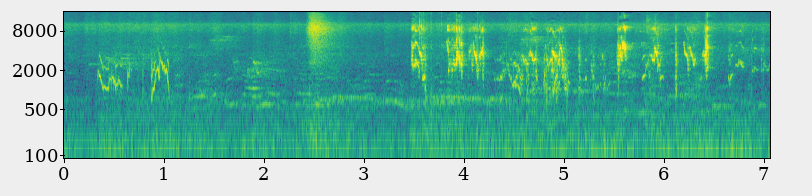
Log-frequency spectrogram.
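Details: Budgerigar chick-style calls meant to draw answers from other budgerigars: a few soft scratchy notes, then a brief hiss, followed by a run of dense, buzzy chattering chirps over light background noise.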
